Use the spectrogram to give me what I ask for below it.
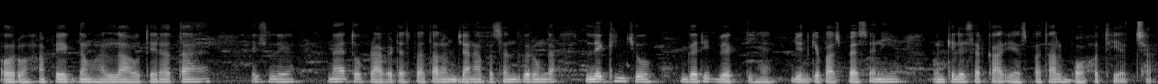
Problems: background sounds at intervals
